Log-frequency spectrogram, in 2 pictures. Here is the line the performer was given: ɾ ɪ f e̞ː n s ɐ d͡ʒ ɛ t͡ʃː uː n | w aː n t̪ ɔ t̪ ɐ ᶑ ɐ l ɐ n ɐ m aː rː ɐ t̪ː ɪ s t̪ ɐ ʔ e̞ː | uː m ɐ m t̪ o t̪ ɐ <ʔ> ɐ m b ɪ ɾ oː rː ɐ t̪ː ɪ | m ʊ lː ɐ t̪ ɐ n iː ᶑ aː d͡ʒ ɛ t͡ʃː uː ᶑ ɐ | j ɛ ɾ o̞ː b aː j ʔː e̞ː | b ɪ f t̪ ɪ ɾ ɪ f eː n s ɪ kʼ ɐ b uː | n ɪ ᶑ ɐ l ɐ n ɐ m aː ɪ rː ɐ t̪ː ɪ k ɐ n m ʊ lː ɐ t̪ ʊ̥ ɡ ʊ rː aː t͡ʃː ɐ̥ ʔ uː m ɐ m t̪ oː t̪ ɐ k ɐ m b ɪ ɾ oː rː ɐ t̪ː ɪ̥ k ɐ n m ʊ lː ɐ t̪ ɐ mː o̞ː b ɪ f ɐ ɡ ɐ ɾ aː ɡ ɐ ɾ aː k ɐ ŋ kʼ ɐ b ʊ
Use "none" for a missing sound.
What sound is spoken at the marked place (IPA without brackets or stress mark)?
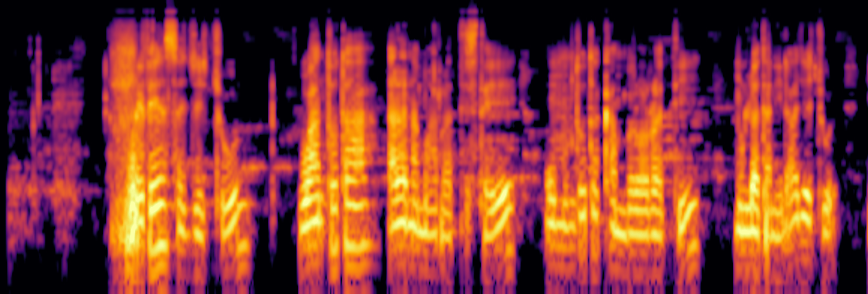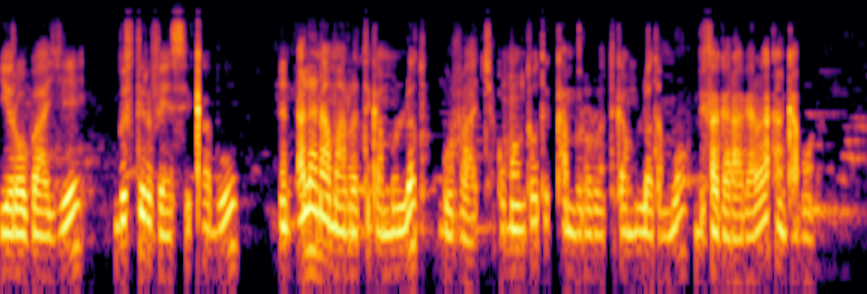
k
